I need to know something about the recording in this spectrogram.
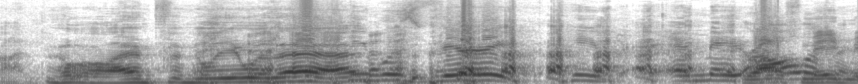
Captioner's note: laugh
